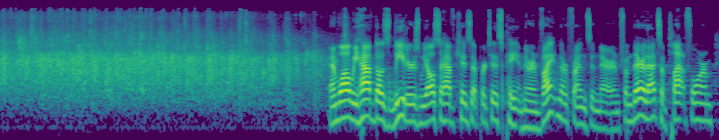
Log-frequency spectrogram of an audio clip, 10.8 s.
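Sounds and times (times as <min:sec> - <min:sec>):
audience applause: 0:00.0 - 0:05.2
speech: 0:04.9 - 0:10.7.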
